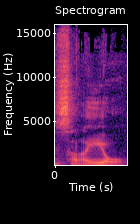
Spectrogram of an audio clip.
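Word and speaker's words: 사이오: How do you pronounce 4 2 5 in Korean? Sa i o. Sa i o.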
